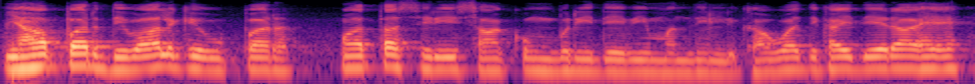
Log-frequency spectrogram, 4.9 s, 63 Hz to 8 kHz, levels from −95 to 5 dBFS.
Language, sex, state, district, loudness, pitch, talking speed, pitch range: Hindi, male, Uttar Pradesh, Shamli, -20 LUFS, 150 Hz, 195 wpm, 135-155 Hz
